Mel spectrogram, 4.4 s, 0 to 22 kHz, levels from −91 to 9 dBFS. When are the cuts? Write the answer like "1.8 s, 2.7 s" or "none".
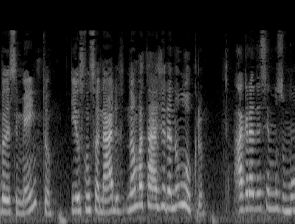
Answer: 3.4 s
